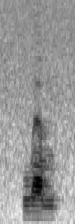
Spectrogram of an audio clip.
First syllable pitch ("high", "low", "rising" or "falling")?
low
